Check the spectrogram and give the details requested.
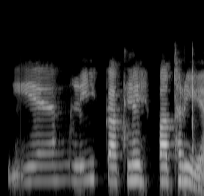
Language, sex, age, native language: Icelandic, male, 8, Icelandic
